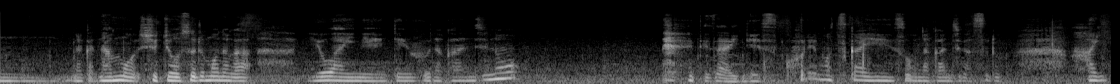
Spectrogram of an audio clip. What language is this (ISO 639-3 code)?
jpn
